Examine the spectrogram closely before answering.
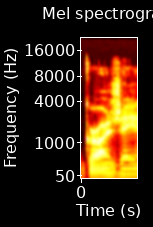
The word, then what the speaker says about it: Granger: We pronounce it Grajé in Louisiana as you correctly uh pronounced, Matt.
